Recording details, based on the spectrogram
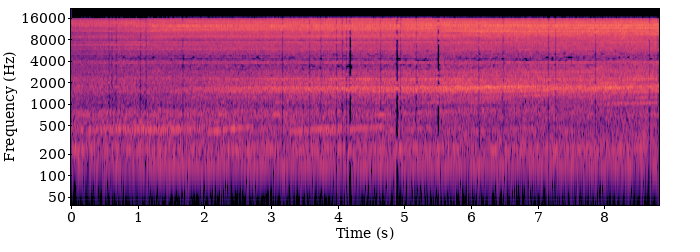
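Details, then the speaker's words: Vintage 3425 hard drive labelled failed 6 of 94: thin whirring spin-up with wavering squeals and faint ticking, never settling into seeking; sounds awful, didn't seek at all and gave an error code. "another really nice looking 3425 with its face plate and everything this one sounds awful and it says failed 6 of 94 so not expecting a miracle here but let's give it a try"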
